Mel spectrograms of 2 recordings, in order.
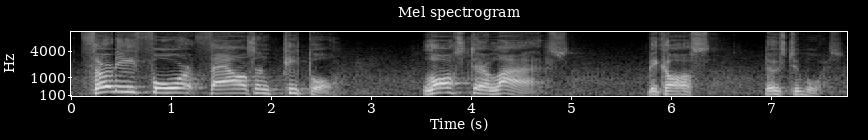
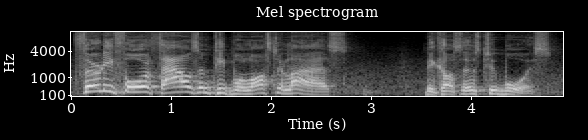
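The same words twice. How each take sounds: First: Slow, weighted phrases with long pauses; grave, drawn-out delivery broken by silences; dramatic emphasis. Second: Measured weight, falling at the end; emphatic restatement. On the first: Preacher driving home the death toll. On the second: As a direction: repeat it gravely with fewer breaks. Repeats the toll in one sweep. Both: Real, not acted.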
